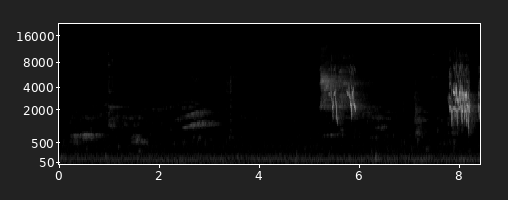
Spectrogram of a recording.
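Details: Budgerigars, several birds, giving soft faint warbles early on, then two loud bursts of harsh, buzzy chattering notes near the end, with long quiet gaps between and a low hum underneath.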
